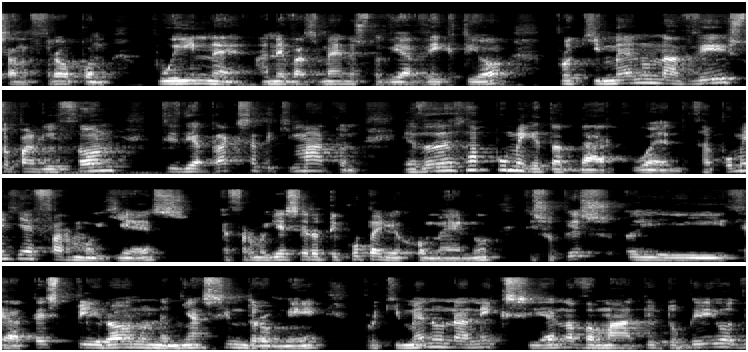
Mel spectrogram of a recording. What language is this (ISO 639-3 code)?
ell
